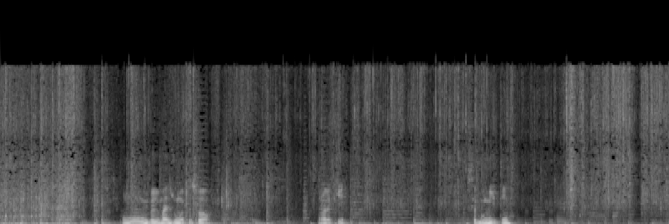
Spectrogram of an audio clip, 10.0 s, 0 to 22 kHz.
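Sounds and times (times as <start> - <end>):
plastic bag crinkling: 0.0 - 10.0
quiet background music: 0.0 - 10.0.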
